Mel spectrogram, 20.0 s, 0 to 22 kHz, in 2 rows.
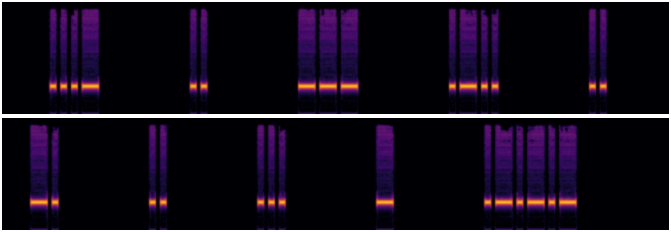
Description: Morse code, heard as a keyed tone, about 15 wpm, spaced as for 5 wpm, 1000 Hz. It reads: VIOLINIST.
